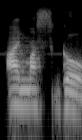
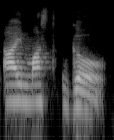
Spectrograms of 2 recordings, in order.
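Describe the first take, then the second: First: The t sound in must is dropped. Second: The t sound in must is pronounced. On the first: The speaker calls it right. "You say I must go. Why? Because T is coming between two consonant sounds" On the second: The speaker calls it wrong. "You do not say I must go"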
